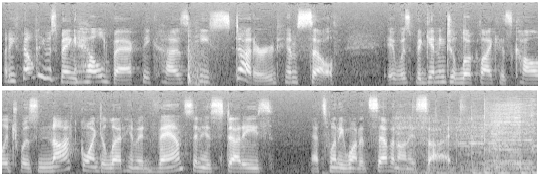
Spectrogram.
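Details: Adult news reporter narrating; typical speech.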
